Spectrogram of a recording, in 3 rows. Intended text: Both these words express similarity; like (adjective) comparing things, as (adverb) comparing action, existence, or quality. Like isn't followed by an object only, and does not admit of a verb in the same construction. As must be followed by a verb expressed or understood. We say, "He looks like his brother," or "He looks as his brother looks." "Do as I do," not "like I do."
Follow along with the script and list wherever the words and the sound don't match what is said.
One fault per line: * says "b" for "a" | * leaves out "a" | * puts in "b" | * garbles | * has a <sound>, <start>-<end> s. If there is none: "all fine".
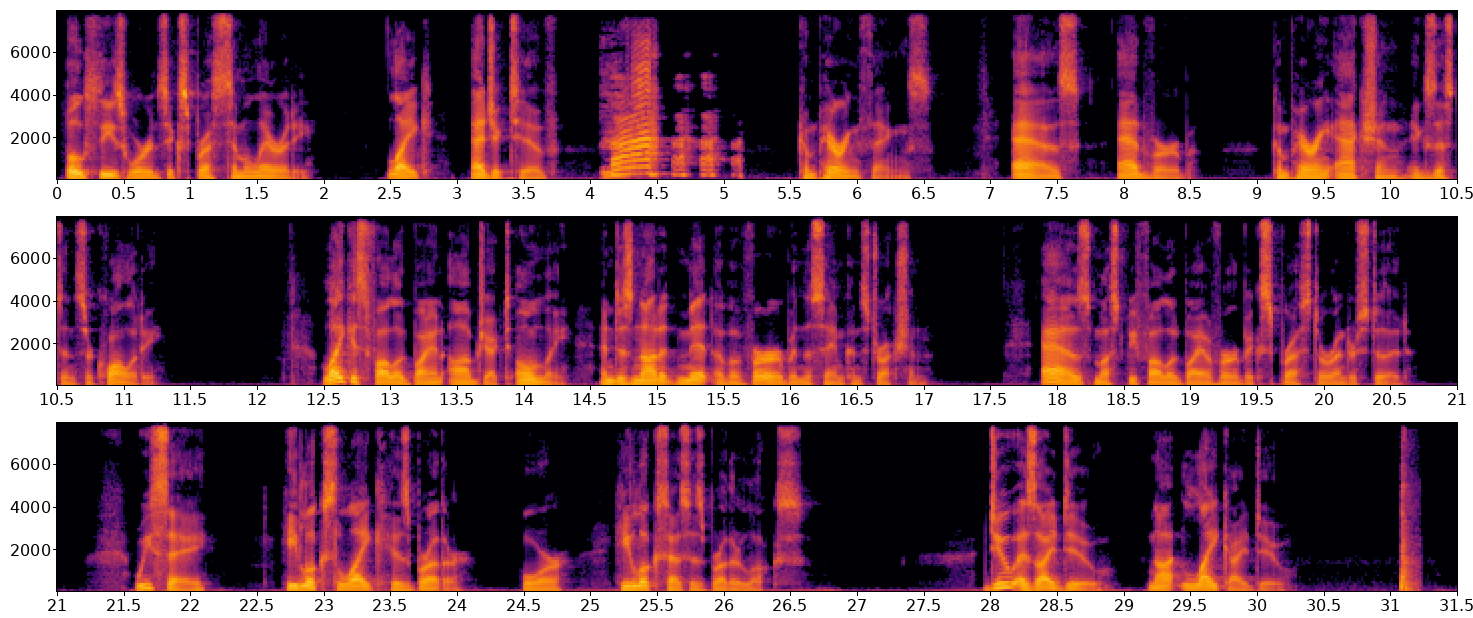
* has a laugh, 4.1-5.2 s
* says "is" for "isn't"
* has a thud, 31.1-31.2 s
